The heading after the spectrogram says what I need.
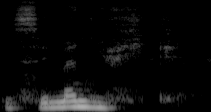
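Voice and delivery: an unvoiced little whisper; whispered, almost to herself. Real, not acted. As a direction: breathe it out as a secret. Aside at the camera.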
